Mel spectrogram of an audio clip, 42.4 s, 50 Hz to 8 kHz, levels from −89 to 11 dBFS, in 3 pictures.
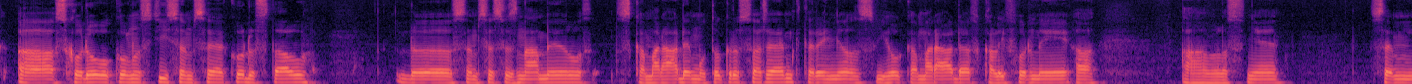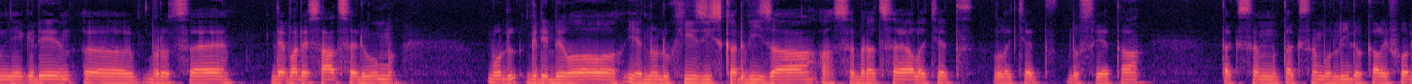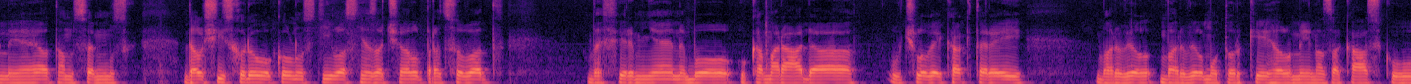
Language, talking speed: Czech, 105 wpm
